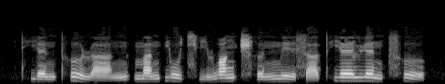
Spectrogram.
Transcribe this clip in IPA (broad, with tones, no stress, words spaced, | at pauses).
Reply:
t̪ʰjɛ˨˩nt̪ʰɤ˥˩ ɻa˨˩˦n | ma˧˥npjo˥˩ʊ̯t͡ɕʰi˨˩ɻwɑ˥ŋ ʈ͡ʂʰə˧˥nme˥˩ɪ̯sä˧˥ t̪ʰjɛ˥lɥɛ˥˧n t͡sʰɤ˥˩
